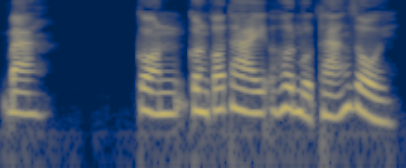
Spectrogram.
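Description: A woman's voice: mid-range voice, steady tone, slow, clear, resonant tone, no echo, natural voice. A young daughter who tearfully begs her father for mercy, as a woman reads her. Her pleas sound imploring and desperate, recorded dry and close for an audio storybook.

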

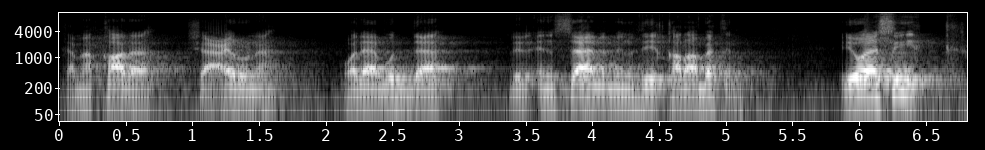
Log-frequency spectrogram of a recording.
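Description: A man preaching a Friday sermon in Egyptian Arabic, emphatic, swinging between loud high peaks and quiet low passages, asking rhetorical questions and answering them himself. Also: fairly even intonation, unhurried. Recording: echoey hall with long reverb.

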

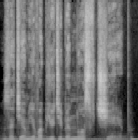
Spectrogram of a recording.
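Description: A man voicing a huge mutated man turned monster, slow and growling. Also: lowish voice, fairly bright tone, slight background noise, lightly acted. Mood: menacing.

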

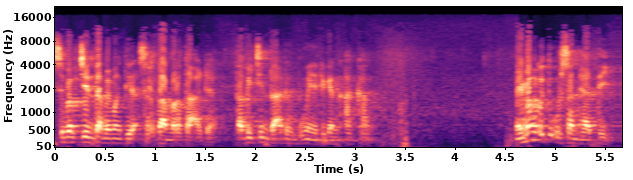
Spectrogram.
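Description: A man preaching a sermon on marriage, quick and animated, acting out little dialogues between spouses. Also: medium pitch. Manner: lively, quick preaching with acted-out quoted dialogues. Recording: echoey hall with faint noise.

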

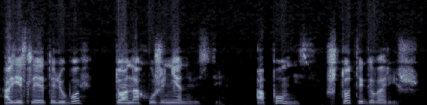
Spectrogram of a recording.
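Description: A man's voice: a little high, expressive, gravelly, no echo, lo-fi sound. A man reading a weary, pleading husband. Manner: hurried, pleading. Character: pleading husband, a decorated officer.

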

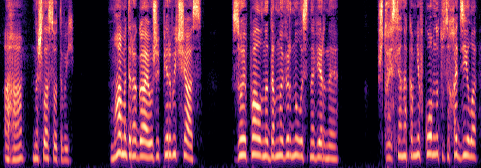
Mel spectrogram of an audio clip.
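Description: A woman voicing a playful, lively young woman who frets easily. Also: on the high side, dry recording, studio quality, close to an everyday voice. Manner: lively, playful, quick to worry.

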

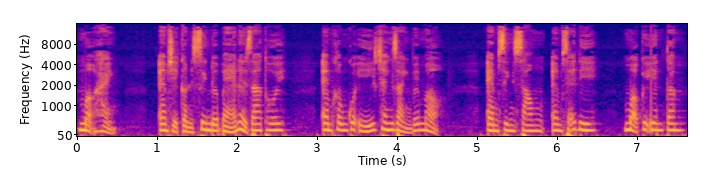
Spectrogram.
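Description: A woman voicing a brazen young maid who answers in an unhurried, cheeky way, with a husky tone. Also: mid-range voice, warm tone, lightly acted. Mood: tearful. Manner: leisurely and cheeky.

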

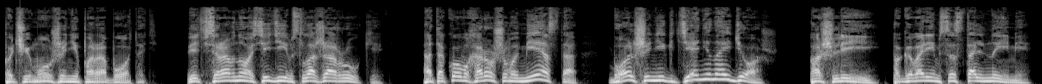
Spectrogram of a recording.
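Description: A man reading an audiobook, voicing a calm, persuasive old farmer father with a gravelly voice. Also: fairly high pitch, moderate pace, no room sound, studio quality, pitched above the performer's own voice, full character voice.

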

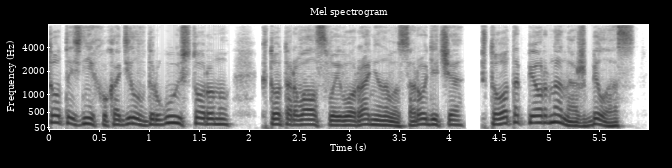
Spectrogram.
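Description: A male narrator reads a first-person audiobook in a lively, expressive voice of middle pitch. His intonation rises and falls widely. The recording is close and dry, with no room sound. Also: fairly quick, no echo.

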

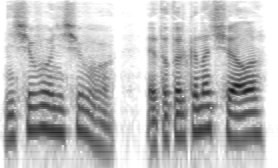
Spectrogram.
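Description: A man's voice: mid-range voice, normal speed, darkish tone, dry recording, close to an everyday voice. A man voicing a furious, vengeful young demoness noblewoman who speaks with spite and menace. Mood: angry, gloating.

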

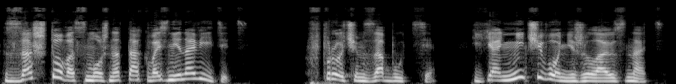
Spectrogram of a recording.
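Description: A curt, defensive young tavern keeper, as a woman narrator reads him. The voice stays close to the reader's own lowish tone. The recording is dry and close. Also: expressive, unhurried, no room sound. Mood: irritated.

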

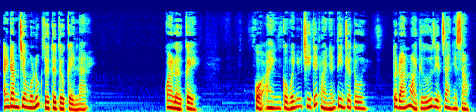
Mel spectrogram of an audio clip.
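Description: A woman narrates a domestic drama in the first person at a steady storytelling pace. Soft music plays faintly behind her voice. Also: medium pitch, normal speed, long pauses.

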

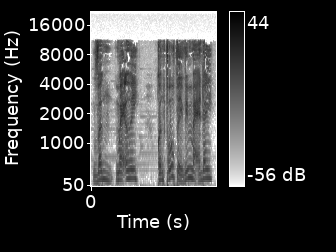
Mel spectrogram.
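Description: A man's voice: a little high, expressive, brisk, darkish tone, no echo, soft background music, close to an everyday voice. A man voicing an emotional young soldier son, speaking earnestly. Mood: tearful.

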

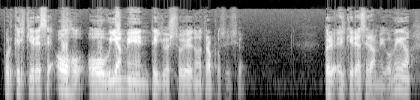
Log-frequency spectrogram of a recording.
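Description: At normal speed and in a mid-range voice, a man motivates his audience about network marketing, telling animated stories with playful ribbing and playing both roles in the conversations he recounts.

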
